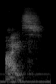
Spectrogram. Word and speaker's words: IC: uh intrusion counter measures abbreviated ic and pronounced ice so there's a lot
